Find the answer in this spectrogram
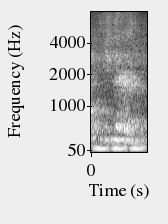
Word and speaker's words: bigger: Big itu besar, lebih besar, bigger, double G ya, bigger. Paling besar, biggest. Paling besar itu biggest. Ya. Jadi tulisannya double tadi bocok apa ya, bacanya cukup single ya.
